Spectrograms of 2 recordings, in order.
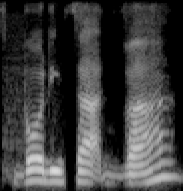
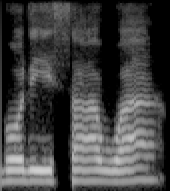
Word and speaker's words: bodhisattva: aggressive oh so in in India they do pronounce the V and and so like bodhisattva would be pronounce bodhisattva but when it went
